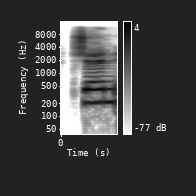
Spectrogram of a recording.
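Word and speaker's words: Zhen: what we're talking about jen is spelt z-h-e-n sorry z-h-e-n for americans and um it is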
